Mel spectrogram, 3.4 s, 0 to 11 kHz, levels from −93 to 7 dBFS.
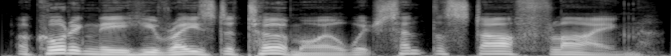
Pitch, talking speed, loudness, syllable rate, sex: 125 Hz, 180 wpm, -16 LUFS, 4.9 syllables/s, male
